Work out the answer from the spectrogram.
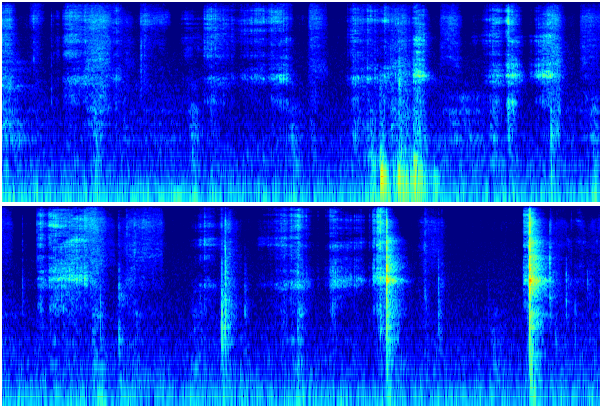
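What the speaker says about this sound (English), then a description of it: "I love those scissors." Scissors snip through fabric while sewing a family travel organizer, giving a sparse series of soft cuts and rustles with a couple of sharper snips near the end, close and quiet.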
